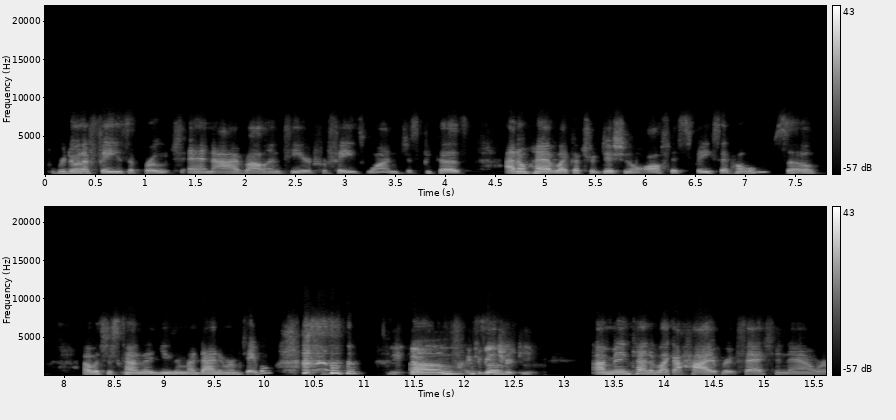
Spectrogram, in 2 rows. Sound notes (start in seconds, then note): 11.3 laughs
